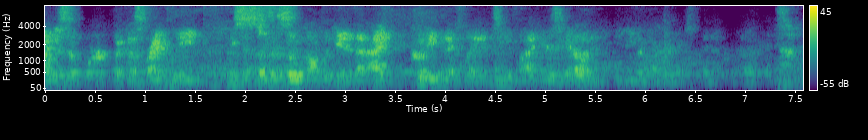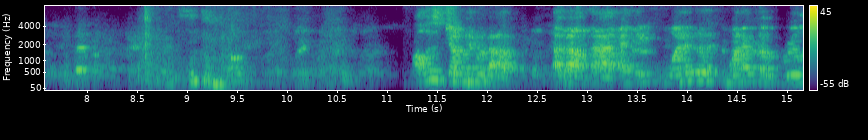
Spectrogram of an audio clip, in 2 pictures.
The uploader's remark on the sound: Gig Worker Town Hall Event | Denver, Colorado (August 5th, 2023). GiG Worker Town Hall LiVE.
